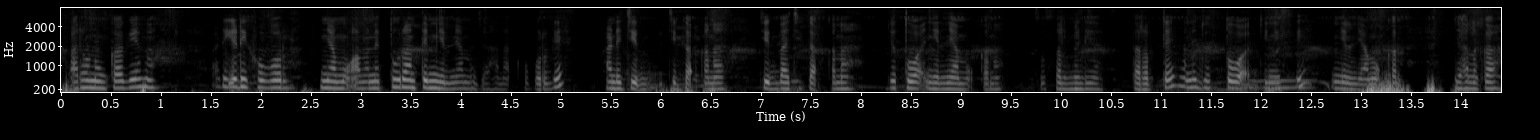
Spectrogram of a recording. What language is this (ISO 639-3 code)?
sat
